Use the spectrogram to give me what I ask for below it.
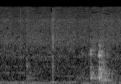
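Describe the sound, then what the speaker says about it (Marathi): Onions with salt and sugar fry steadily in a pan, a soft continuous sizzle broken by a couple of brief stirring scrapes near the end. "आपण 7-8 कांदे घेतलेले आहेत ते भाजून घेऊया"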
